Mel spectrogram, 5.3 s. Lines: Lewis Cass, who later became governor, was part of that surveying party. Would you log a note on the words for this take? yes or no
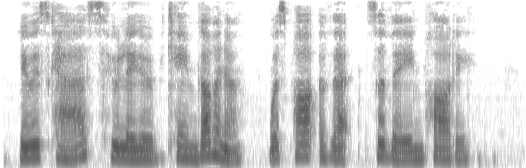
no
